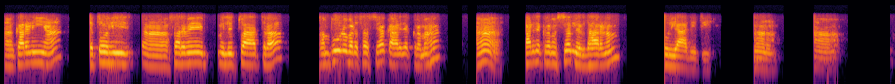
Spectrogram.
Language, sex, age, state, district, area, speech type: Sanskrit, male, 60+, Bihar, Madhubani, urban, conversation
